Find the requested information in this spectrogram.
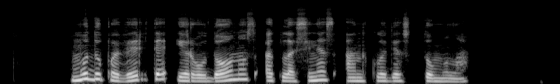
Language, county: Lithuanian, Panevėžys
